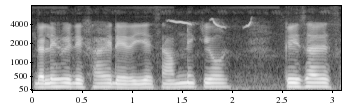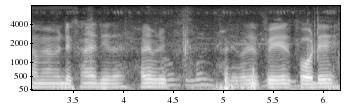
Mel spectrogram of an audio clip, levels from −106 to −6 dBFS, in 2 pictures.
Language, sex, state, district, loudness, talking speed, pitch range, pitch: Hindi, male, Madhya Pradesh, Umaria, -18 LUFS, 225 wpm, 120-130 Hz, 125 Hz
